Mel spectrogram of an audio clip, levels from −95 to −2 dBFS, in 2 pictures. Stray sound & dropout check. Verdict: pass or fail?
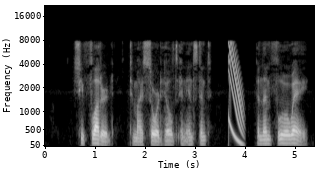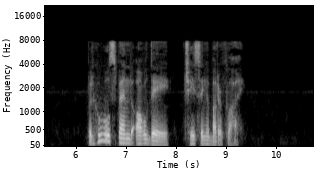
fail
